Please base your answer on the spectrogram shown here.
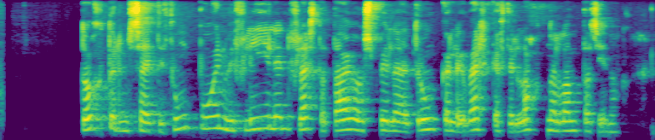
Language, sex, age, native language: Icelandic, female, 30-39, Icelandic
